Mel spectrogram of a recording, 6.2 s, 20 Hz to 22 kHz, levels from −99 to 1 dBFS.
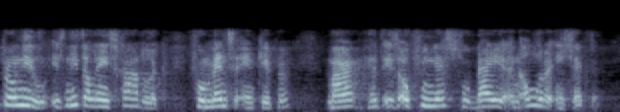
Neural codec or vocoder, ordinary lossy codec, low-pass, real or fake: vocoder, 24 kHz, 100 mel bands, Vocos; Opus, 32 kbps; 7.2 kHz; fake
